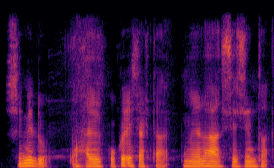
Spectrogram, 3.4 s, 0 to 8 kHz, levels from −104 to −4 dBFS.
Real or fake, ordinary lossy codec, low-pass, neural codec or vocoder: fake; none; 7.2 kHz; codec, 44.1 kHz, 3.4 kbps, Pupu-Codec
